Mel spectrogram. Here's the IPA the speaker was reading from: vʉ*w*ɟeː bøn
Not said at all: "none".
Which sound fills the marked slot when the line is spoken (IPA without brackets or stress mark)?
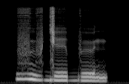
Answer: v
